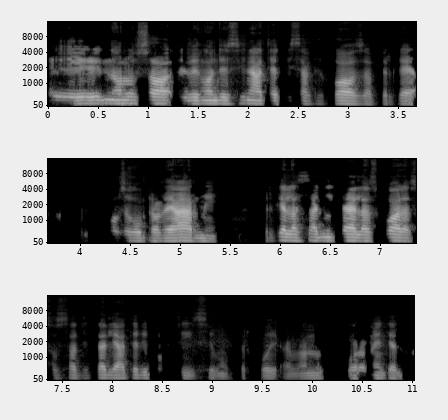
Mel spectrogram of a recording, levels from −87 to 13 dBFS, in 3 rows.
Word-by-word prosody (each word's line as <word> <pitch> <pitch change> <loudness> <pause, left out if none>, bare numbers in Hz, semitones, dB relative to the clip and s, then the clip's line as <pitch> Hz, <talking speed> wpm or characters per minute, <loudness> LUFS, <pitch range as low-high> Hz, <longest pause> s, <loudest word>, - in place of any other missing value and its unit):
Ehm, 140 0 -1
non 140 -1 +1
lo 140 - -2
so, 135 -1 +3 0.2
vengono 135 0 -1
destinati 130 0 -1
a - - -4
chissà 130 -1 -14
che 120 -1 -31
cosa 120 -3 -1
perché - - -7 0.6
posso 130 - -14
comprare 120 -1 -5
le 120 - +5
armi, 120 -3 +6 0.4
perché 130 +3 -3
la 135 -2 +2
sanità 135 +1 +2
e 130 - +8
la 125 0 +1
scuola 125 0 +1
sono 110 0 -25
stati 115 -1 -17
tagliate 120 0 -7
di 120 - -13
pochissimo 100 -2 -24
per - - -30
cui 105 -1 -16
avranno 105 +2 -17 0.2
sicuramente 115 0 -11
125 Hz, 165 wpm, -23 LUFS, 115-135 Hz, 0.6 s, e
